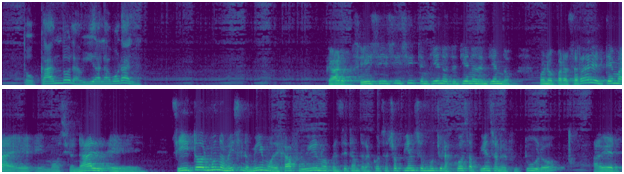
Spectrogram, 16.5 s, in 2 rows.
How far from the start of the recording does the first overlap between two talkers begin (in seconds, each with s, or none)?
none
